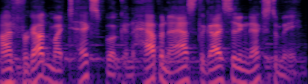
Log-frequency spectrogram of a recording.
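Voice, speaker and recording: A mid-pitched young man's voice from an actor tells his own story as a comic dub lead. He sounds wounded and bitter, in scripted narration with music clearly playing underneath. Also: lively intonation, fast, natural voice. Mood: reflective.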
